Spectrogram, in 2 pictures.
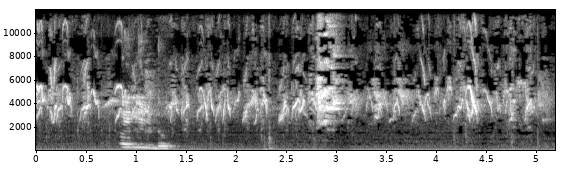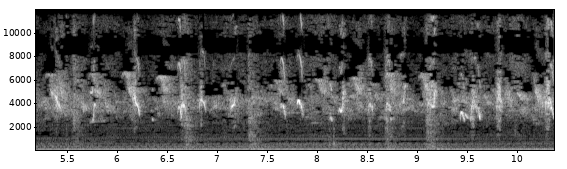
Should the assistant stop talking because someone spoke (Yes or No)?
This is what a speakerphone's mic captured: Yes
